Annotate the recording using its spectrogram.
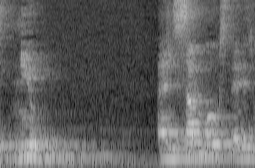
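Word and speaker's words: ν: Actually that is read as, or the pronunciation of this symbol is nu.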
